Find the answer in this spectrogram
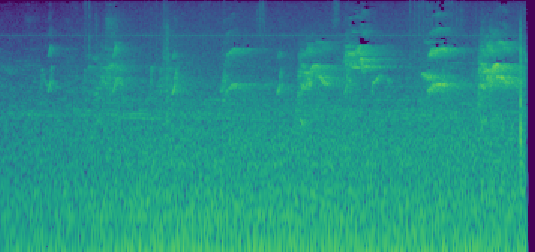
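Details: A Diamond Firetail finch at Currumbin Wildlife Sanctuary gives short, thin, high calls in quick irregular bursts over a steady low rumble of wind or distant traffic.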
